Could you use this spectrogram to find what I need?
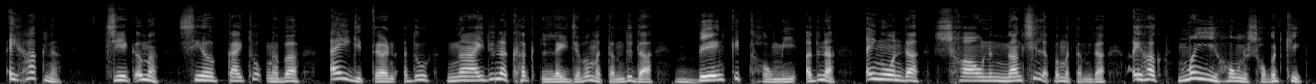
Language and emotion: Manipuri, angry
